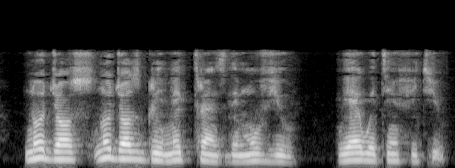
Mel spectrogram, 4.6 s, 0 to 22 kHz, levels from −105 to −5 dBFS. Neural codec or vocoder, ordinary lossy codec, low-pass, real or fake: none; AAC, 32 kbps; 7.2 kHz; real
